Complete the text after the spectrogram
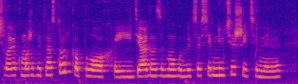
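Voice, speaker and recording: With ordinary pitch variation, the voice moves along at a fairly quick pace. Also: woman. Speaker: nursing student. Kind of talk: interview.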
